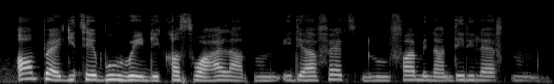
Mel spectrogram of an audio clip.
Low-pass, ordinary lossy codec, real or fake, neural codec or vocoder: none; none; fake; codec, 24 kHz, 0.9 kbps, WavTokenizer, medium speech release version 2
